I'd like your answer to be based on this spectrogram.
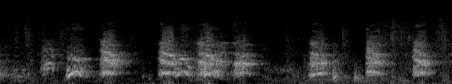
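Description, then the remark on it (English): Several dogs waiting at the door for an arriving visitor bark and whine excitedly, a steady run of yips and whimpers in uneven bursts with no one talking. “I've told all the dogs he's coming, and everybody's waiting at the door for him.”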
